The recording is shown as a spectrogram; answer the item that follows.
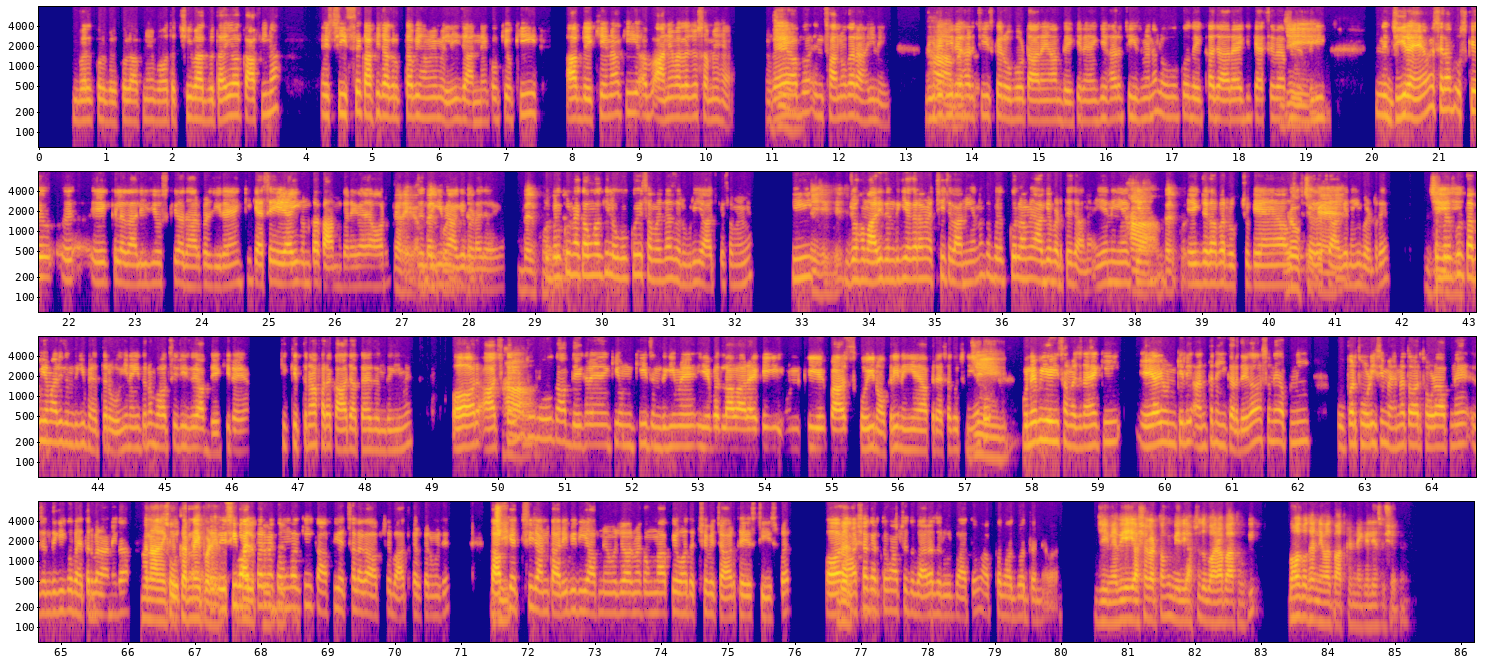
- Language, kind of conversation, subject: Hindi, unstructured, क्या आपको लगता है कि कृत्रिम बुद्धिमत्ता मानवता के लिए खतरा है?
- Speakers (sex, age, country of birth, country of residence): male, 20-24, India, India; male, 20-24, India, India
- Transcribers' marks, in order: other background noise; other noise; tapping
